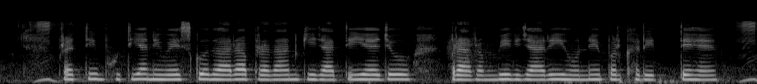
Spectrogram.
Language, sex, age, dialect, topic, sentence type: Hindi, female, 31-35, Hindustani Malvi Khadi Boli, banking, statement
